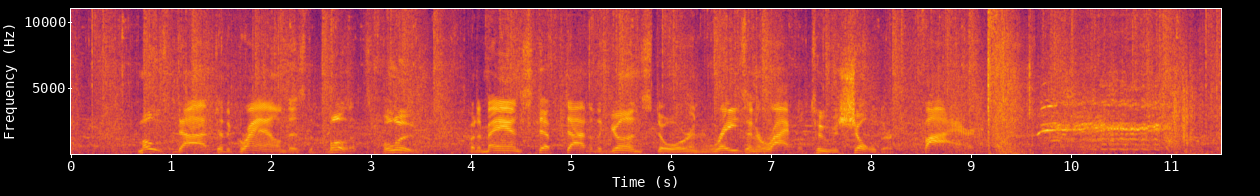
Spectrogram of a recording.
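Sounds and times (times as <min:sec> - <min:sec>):
rough noisy background: 0:00.0 - 0:11.4
speech: 0:00.7 - 0:09.4
galloping horse neighing: 0:09.6 - 0:11.2.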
